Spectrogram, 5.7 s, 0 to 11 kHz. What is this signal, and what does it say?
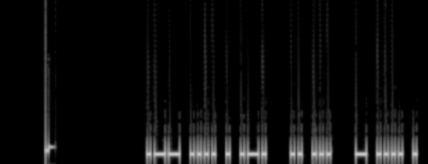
Morse code, heard as a keyed tone, about 25 wpm, 700 Hz. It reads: WHER IS THE
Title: Sentences from Top 1500 Words 25wpm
